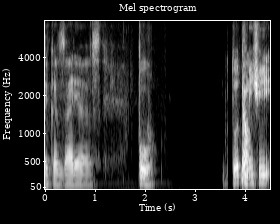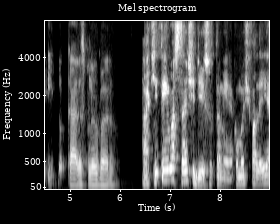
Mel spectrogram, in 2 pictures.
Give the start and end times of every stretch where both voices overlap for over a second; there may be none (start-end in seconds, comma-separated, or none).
none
